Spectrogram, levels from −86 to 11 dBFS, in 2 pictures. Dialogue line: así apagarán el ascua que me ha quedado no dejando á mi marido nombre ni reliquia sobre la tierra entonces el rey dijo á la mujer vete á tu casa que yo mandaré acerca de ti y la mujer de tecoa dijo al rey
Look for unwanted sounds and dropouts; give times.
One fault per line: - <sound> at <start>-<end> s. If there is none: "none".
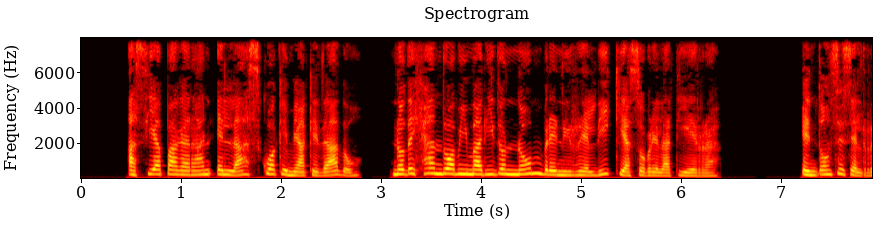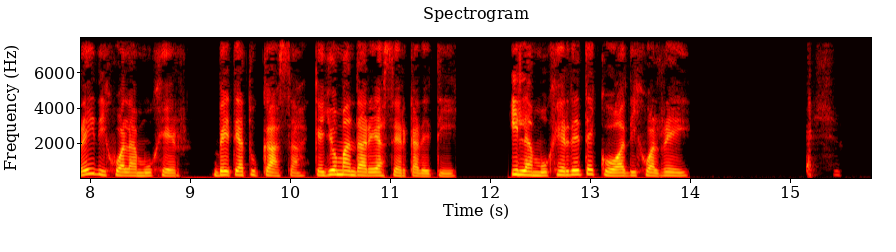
- sneeze at 15.2-15.5 s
